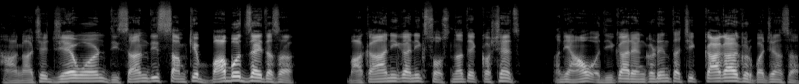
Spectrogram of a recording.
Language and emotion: Goan Konkani, angry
